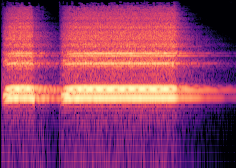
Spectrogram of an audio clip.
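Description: A loud steam train whistle blows twice, a short blast then a longer one, with breathy hiss over steady tones that fade out at the end. No one speaks.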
